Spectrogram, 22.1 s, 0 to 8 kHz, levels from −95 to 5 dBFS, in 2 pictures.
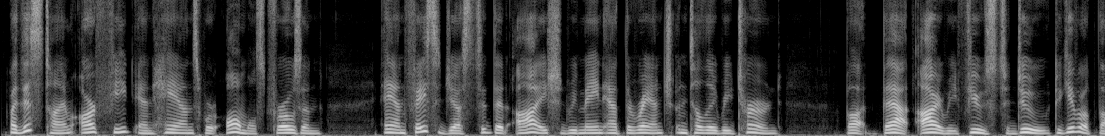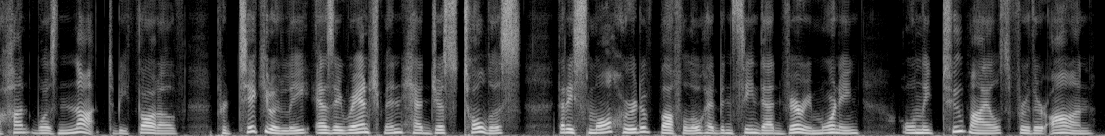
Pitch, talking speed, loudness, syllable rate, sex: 185 Hz, 175 wpm, -18 LUFS, 4.6 syllables/s, female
